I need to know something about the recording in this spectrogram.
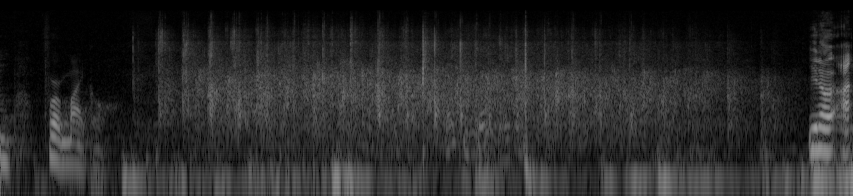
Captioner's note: applause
